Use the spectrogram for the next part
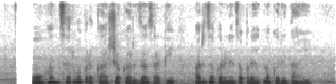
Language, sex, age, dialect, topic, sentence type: Marathi, female, 31-35, Standard Marathi, banking, statement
